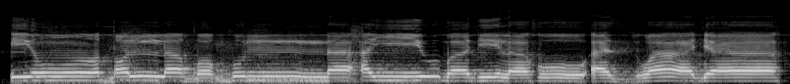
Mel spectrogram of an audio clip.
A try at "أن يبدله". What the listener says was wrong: ibdilahu panjang.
